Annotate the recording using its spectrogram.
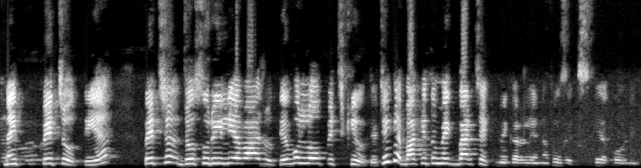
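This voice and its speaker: A woman's voice: high-pitched, expressive, a little fast, a crowd in the background. A woman teaching a biology lecture, repeatedly quizzing her students and echoing their answers. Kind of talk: classroom lecture.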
